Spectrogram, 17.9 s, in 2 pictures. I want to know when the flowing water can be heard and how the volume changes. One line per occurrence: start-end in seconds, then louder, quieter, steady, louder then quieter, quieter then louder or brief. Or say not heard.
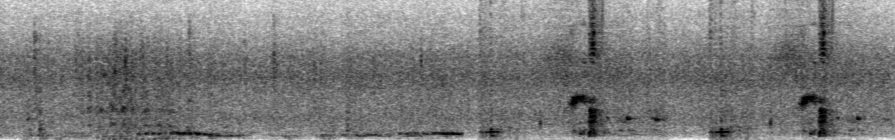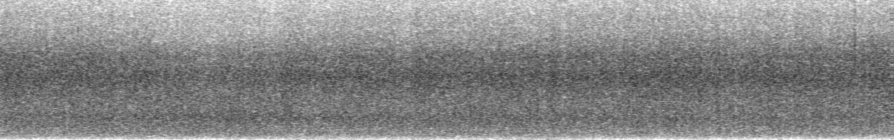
0.0-17.8 steady.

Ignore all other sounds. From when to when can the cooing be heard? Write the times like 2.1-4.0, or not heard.
0.0-8.9.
